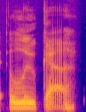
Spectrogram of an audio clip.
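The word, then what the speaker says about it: lykke: Luca is how it should be pronounced.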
